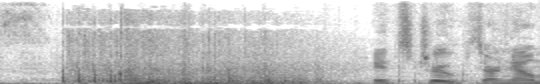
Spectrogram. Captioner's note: tank shooting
